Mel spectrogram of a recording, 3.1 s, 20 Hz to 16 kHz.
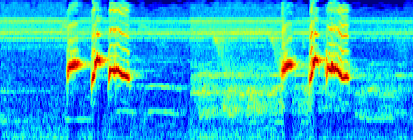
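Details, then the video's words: Morning calls of a female red-whiskered bulbul urging the male to sing: two bright three-note phrases roughly 1.5 seconds apart, each a quick rising then falling whistled slur, with softer distant bird notes in between. "นกหัวจุก birds - นกตัวเมียร้องตอนเช้าเพื่อเรียกนกตัวผู้ให้ร้องเสียงดังฟังชัด"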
